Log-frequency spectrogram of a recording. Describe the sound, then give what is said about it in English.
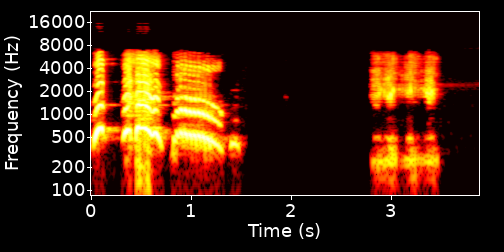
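A man's voice imitates a Three Stooges-style yelp after being goosed: several high, warbling whoops in quick succession, then a pause and two short, raspy bursts. “And I would goose him. And he sounded like all the Three Stooges at one time. He'd go,”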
